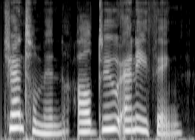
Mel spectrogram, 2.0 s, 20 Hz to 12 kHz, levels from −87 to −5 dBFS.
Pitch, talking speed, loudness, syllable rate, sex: 245 Hz, 125 wpm, -17 LUFS, 4.5 syllables/s, female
